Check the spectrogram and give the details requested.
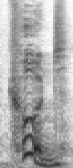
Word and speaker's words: could: stopped pronouncing those L's but we kept the L's in but could never actually had the L in the first place add did aimlessly which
